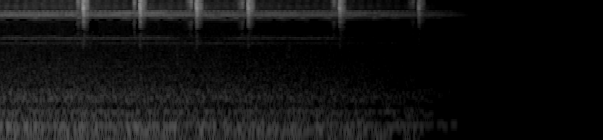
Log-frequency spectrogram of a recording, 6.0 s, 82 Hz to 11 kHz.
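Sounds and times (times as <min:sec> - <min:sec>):
red-headed meadow katydid song in North America: 0:00.8 - 0:02.6, 0:03.3 - 0:03.5
sharp ticks of red-headed meadow katydid: 0:00.8 - 0:02.6, 0:04.1 - 0:04.3.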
